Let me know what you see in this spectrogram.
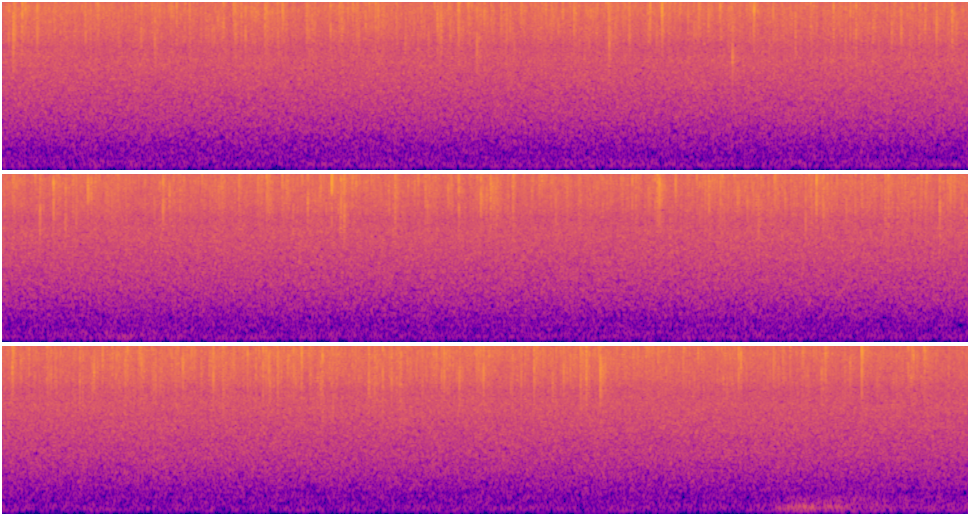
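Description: Steady rain falling on window glass, with many fine ticks of single drops. A short low rumble comes about two seconds before the end.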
